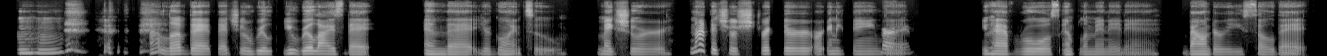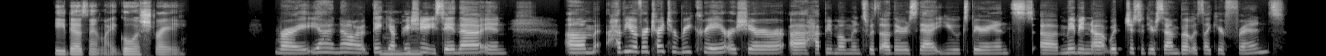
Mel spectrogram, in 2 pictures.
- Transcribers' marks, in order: chuckle; tapping
- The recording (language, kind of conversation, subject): English, unstructured, How can I recall a childhood memory that still makes me smile?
